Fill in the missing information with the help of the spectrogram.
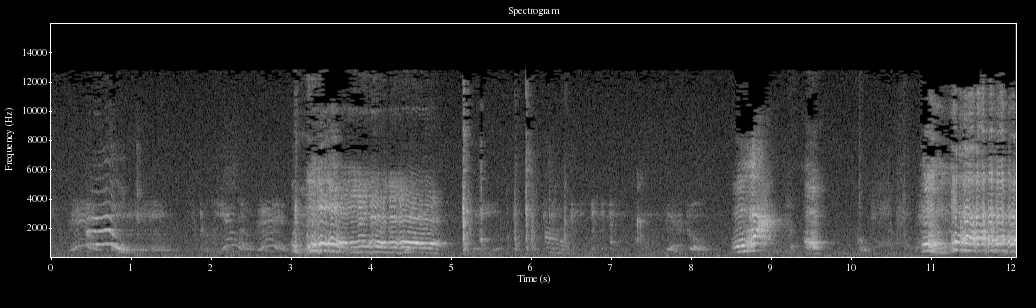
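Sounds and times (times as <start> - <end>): baby girls giggling: 3.0 - 5.0, 10.9 - 12.0.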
